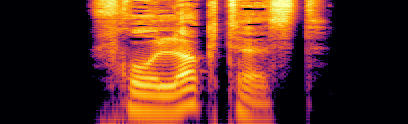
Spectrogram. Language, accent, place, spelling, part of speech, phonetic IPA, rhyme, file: German, Germany, Berlin, frohlocktest, verb, [fʁoːˈlɔktəst], -ɔktəst, De-frohlocktest.ogg
- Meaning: inflection of frohlocken: 1. second-person singular preterite 2. second-person singular subjunctive II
